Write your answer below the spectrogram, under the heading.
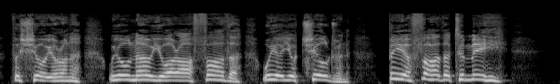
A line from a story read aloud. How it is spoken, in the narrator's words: cries the convict, beginning to hope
